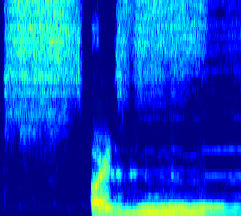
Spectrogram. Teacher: And air is flowing out of the mouth, but when it gets to this area where the tongue is really close, but not quite completely shutting off the airflow, it gets all turbulent. You get this hissy sound that is not as easy to hear with the zzz, but you can really hear it with the s. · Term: fricatives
